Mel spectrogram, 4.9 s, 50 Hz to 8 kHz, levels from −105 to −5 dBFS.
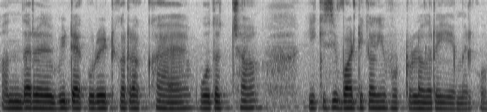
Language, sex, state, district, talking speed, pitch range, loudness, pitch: Hindi, female, Haryana, Jhajjar, 235 wpm, 165-175 Hz, -18 LUFS, 170 Hz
